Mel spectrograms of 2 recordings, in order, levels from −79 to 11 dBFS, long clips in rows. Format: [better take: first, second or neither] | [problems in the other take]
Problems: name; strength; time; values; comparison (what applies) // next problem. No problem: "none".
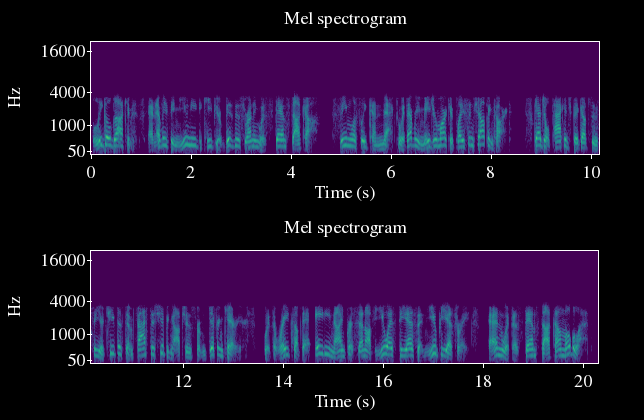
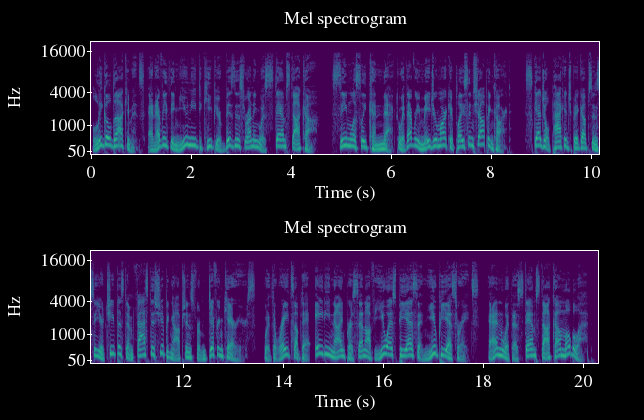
second | phone-call audio; poor line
